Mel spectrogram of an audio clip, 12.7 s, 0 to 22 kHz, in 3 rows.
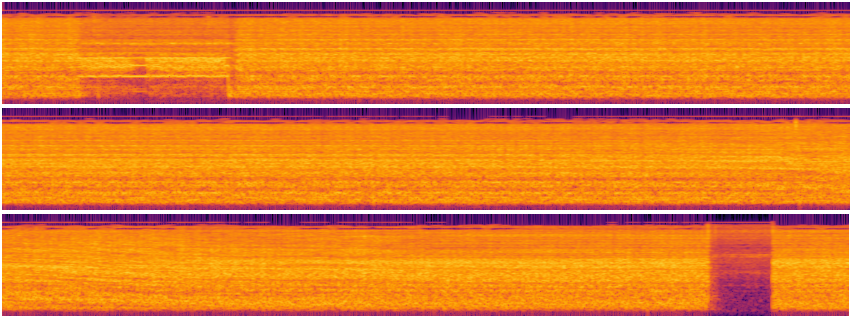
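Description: Steady FM receiver hiss from a 2-metre FM transceiver tuned to the ISS downlink on 145.800 MHz, the noise of an open receiver with no station after the space station has signed off, with faint whistles in it. Several whistles glide downward about two-thirds of the way through, and the hiss cuts out for a split second near the end.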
